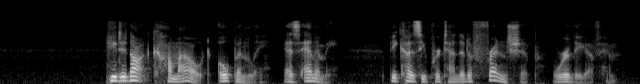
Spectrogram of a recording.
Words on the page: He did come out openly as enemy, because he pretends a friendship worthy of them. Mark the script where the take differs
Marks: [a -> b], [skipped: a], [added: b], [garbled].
He did [added: not] come out openly as enemy, because he [pretends -> pretended] a friendship worthy of [them. -> him]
